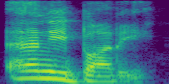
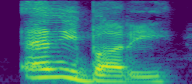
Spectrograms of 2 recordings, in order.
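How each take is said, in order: Both takes have the same delivery.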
